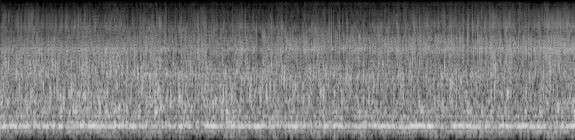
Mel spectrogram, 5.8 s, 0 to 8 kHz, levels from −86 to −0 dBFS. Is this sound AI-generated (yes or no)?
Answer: yes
